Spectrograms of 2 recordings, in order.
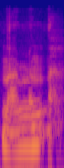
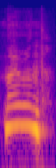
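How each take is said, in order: First: "Neimen" low and soft, rising at the end; dismayed "Neimen" at foiled plans; disappointed. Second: "Neimen" high and loud, bursting with joy; joyful "Neimen" on seeing family; happy surprise. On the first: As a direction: let your plans deflate. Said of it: "a little bit differently". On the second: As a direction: greet them with a delighted cry. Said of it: "And you're happy to see them". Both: Shown as a demonstration.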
